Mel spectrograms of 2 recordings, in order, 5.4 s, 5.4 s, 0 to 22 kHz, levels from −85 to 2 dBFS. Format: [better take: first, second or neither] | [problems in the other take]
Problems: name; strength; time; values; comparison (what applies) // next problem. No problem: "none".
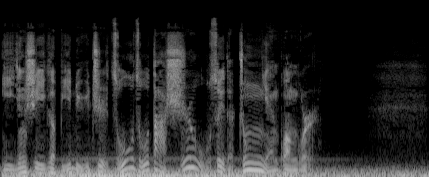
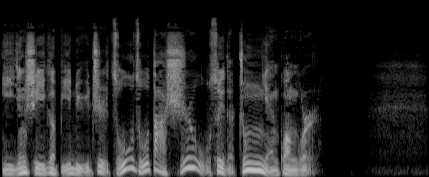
second | low rumble; noticeable; throughout; 20 dB below the speech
